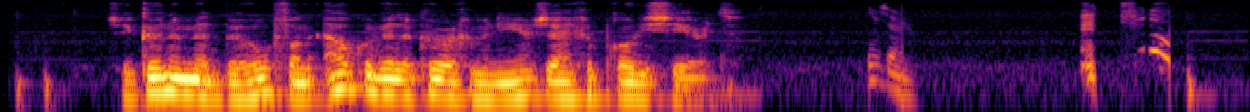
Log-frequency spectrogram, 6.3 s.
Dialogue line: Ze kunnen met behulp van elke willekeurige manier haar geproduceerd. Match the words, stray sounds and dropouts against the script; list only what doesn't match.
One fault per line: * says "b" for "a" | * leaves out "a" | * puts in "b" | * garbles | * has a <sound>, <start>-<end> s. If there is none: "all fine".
* says "zijn" for "haar"
* has a chirp, 4.3-4.6 s
* has a sneeze, 5.4-5.9 s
